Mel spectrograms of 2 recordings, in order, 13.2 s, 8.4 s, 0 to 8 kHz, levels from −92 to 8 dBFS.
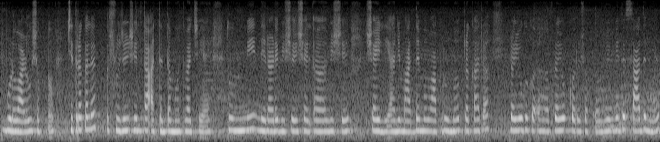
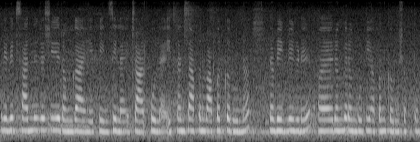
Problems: constant background noise, background conversations at intervals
